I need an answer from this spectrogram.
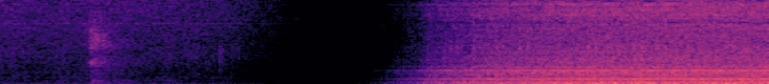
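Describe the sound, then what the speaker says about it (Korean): A KBS news helicopter in flight over snow-hit areas drones as a steady, building engine and rotor roar after a brief silent gap, growing louder and holding strong to the end. "KBS 헬기를 타고 피해 지역 취재했습니다"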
